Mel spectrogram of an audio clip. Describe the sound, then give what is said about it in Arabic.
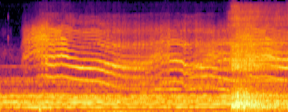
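A cat meows in one long, drawn-out cry with a wavering pitch, loud and alone, followed by a sudden burst of noise near the end. “وسمعت صوت قطة تانية لكني مش شايفاها.”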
